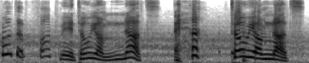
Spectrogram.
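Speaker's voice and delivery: high, loud laughing incredulity; laughing, half-shouting in disbelief. Retold or imitated. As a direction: cackle through it in disbelief.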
